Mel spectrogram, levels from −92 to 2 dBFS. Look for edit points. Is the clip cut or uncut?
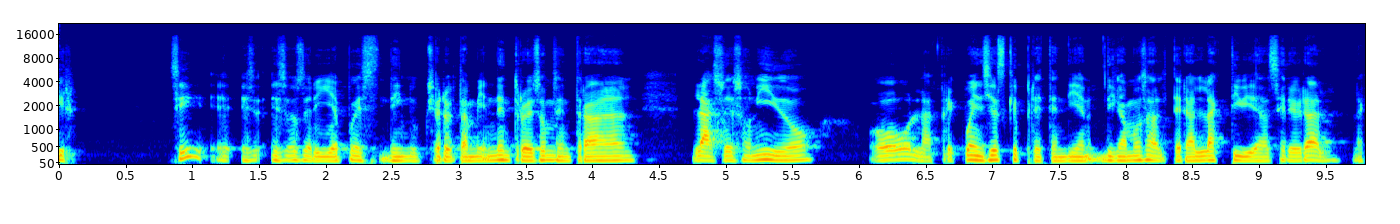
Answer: cut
